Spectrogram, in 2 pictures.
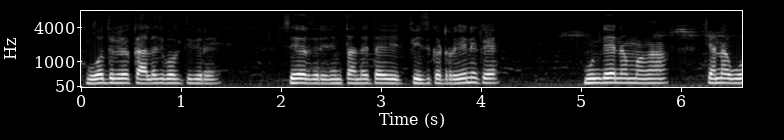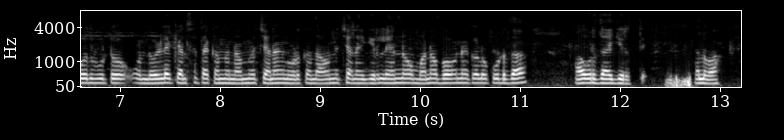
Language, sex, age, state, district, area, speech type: Kannada, male, 18-30, Karnataka, Chamarajanagar, rural, spontaneous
